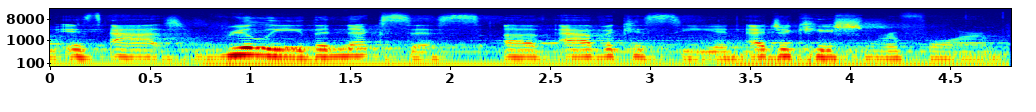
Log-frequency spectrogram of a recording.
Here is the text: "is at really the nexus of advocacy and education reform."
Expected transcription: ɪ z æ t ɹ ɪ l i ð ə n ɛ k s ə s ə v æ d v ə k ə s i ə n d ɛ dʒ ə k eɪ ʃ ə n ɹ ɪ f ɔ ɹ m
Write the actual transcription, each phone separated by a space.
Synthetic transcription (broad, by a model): ɪ z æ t ɹ ɪ l i ð ə n ɛ k s ə s ə v æ d v ə k ə s i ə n ɛ dʒ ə k eɪ ʃ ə n ɹ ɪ f ɔ ɹ m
